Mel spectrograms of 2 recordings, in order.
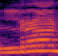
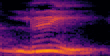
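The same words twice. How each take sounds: First: लृ said as "lra", with an a sound; wrong a-ending pronunciation. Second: लृ said as "lree", with an i sound; correct i-ending pronunciation. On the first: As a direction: end लृ on "aa" instead of "ee". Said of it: "नहीं बोला". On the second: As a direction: end लृ on a long "ee". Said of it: "ये सही उच्चारण है". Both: Shown as a demonstration.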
